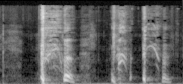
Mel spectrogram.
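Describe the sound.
A man reading aloud from scripture coughs and clears his throat. A few short, husky coughs and throat-clearing bursts come in quick succession, with no words.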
